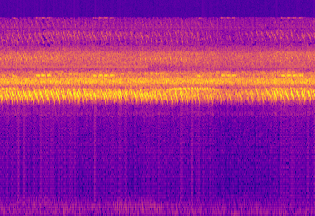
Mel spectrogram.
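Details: Bell crickets in autumn at Sanuki, Chiba, Japan, heard more distantly: a steady, even, high-pitched trilling haze without clear peaks, over a soft rumble of low background noise.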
